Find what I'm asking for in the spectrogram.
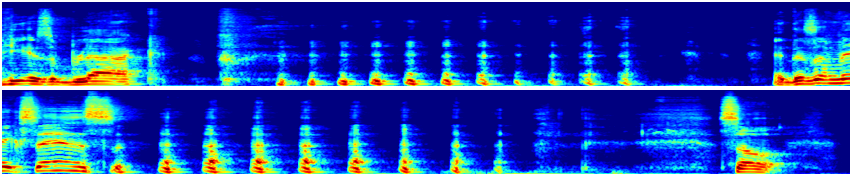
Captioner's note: Ketawa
